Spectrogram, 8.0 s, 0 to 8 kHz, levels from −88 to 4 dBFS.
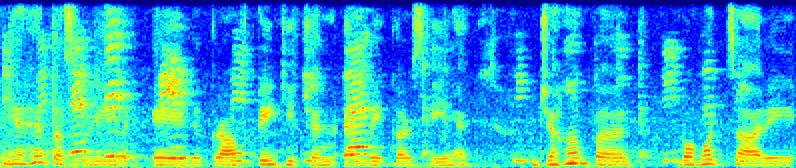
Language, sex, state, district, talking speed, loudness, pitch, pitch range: Hindi, female, Haryana, Charkhi Dadri, 100 wpm, -17 LUFS, 175 Hz, 165-190 Hz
